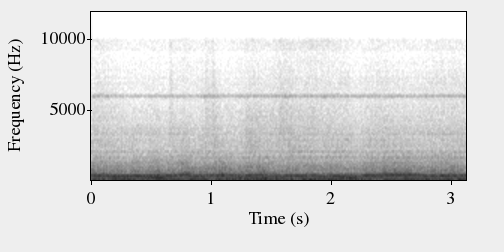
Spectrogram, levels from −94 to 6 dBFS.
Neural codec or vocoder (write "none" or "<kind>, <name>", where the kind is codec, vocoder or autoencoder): autoencoder, DAC-VAE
